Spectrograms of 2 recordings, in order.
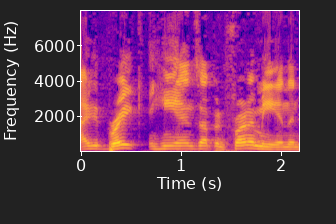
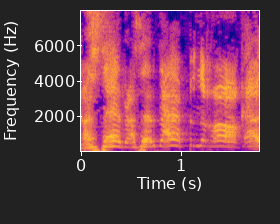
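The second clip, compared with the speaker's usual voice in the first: put-on drunken Spanish speech, higher; 12 semitones higher than usual. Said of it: "I've been drunk Spanish".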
